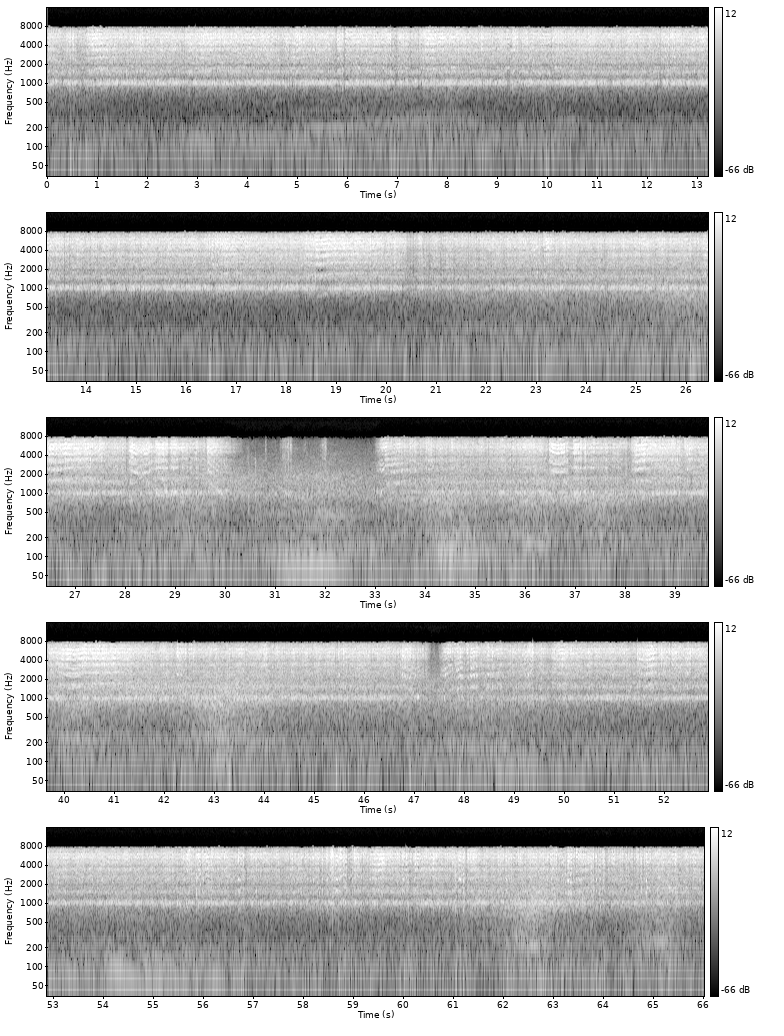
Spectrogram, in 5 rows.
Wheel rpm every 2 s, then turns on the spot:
230, 230, 230, 230, 230, 230, 230, 240, 230, 230, 230, 230, 230, 230, 140, 10, 150, 230, 230, 230, 230, 230, 230, 130, 230, 230, 230, 230, 230, 230, 230, 230, 230.
none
